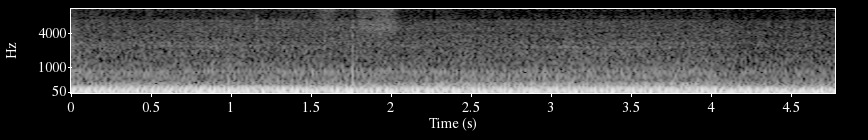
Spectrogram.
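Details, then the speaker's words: Dad's Chevy C10 after an LS V8 swap with a self-rebuilt transmission, test drive in second gear: deep V8 rumble lacking punch with an uneven beat, a miss under load; owner suspects bad fuel trim from a massive exhaust leak, unconfirmed. "Yeah, it definitely sounds like she's she's low on power. Definitely hear a miss of sorts."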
